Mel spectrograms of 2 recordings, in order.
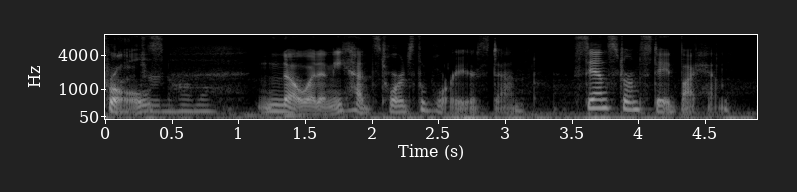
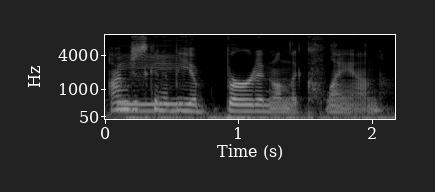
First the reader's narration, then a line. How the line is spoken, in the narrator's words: Longtail growled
